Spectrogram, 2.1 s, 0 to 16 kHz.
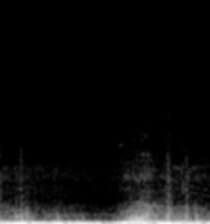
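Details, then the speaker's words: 1987 Ford Mustang Fox Body notchback race car with a 5.0 V8, revved to 4,000 rpm. Deep rumble with a lumpy burble and exhaust pops, the whole car shaking; the engine sounds healthy. "the whole car is shaking as I rev it and it's popping out the exhaust as well at 4,000 RPM and it sounds so good"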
